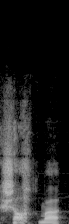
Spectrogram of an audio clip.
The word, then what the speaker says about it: Shakmat: It's the original uh word for it's the Persian word for checkmate. Ah, so shakmat checkmate rook for interest.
